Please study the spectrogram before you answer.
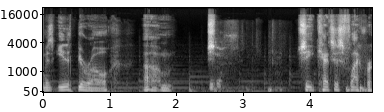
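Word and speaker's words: Burot: question's name is edith bureau um she catches flack for her last name because it's spelled b-u-r-o-t and pronounced like bureau and people tend to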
